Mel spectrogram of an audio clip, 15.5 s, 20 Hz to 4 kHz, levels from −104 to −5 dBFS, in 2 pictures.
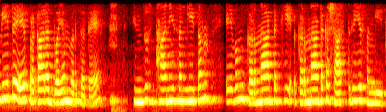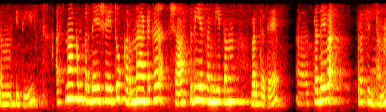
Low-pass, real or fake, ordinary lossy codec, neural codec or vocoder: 3.6 kHz; real; none; none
